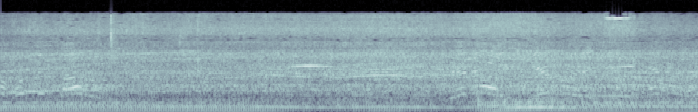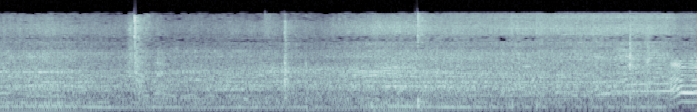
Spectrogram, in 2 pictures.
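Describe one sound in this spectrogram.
An off-road SUV's engine revs under load as it climbs over tree roots.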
